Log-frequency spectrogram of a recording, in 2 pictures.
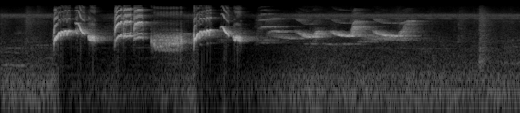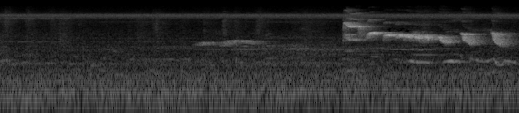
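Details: Orange-headed thrush singing in the morning in the loud ngeplong style, used as a lure to make other thrushes aggressive; a burst of sharp, high whistled phrases, then softer warbling, a long quiet gap, and a final run of bright notes.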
